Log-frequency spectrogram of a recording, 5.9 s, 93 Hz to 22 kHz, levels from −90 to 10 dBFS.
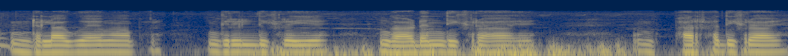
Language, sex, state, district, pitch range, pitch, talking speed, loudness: Hindi, male, Uttar Pradesh, Muzaffarnagar, 135-145 Hz, 140 Hz, 170 wpm, -19 LUFS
